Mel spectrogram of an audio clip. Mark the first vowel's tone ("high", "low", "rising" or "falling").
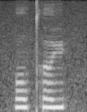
high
